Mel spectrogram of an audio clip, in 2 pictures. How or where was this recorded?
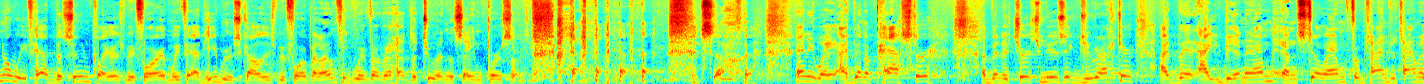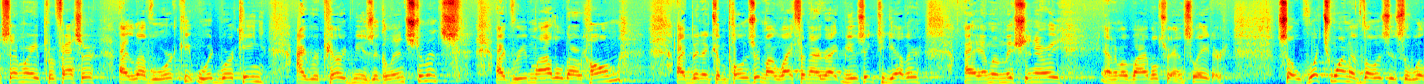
large echoing room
